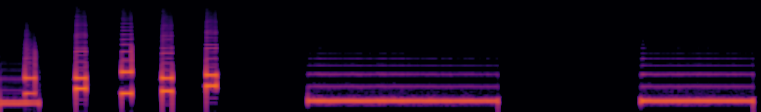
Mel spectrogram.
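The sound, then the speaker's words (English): Telephone tones as a number is called: five short, evenly spaced keypad beeps, then a loud, steady ringing tone that holds for about two seconds, a silent pause, and the tone again. “I'm going to dial Teresa's number if you're ready.”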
